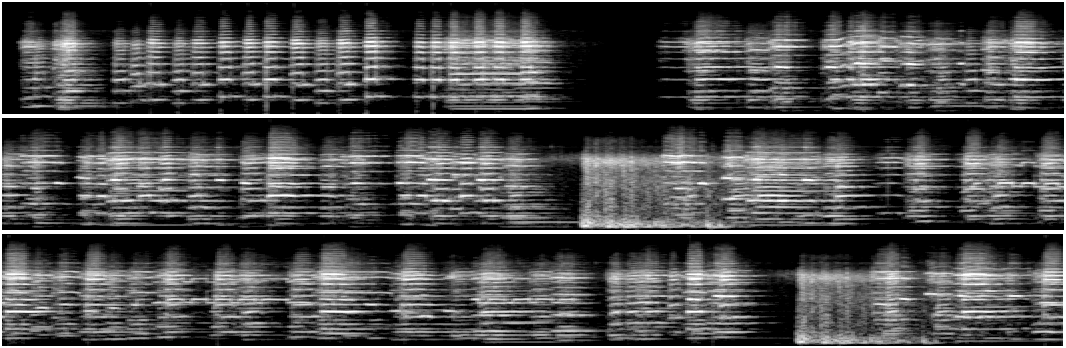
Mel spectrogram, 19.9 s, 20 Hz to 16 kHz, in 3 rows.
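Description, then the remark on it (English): A lively orchestral tune, an imitation of the early Yerba Buena orchestra playing Pop Goes the Weasel, plays steadily. It is punctuated twice by deep, booming blasts from 6-pound cannons used as the bass, landing on the bass beats, loud against the music. “what piece it would be that required 2 6-pound cannons for the bass”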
